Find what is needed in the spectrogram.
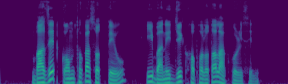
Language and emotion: Assamese, neutral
